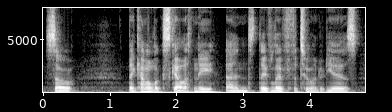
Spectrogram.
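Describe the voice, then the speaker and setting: A podcast host with an androgynous voice of medium pitch chats casually. The delivery is explanatory and conversational. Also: flat delivery, measured pace, darkish tone. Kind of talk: casual chat.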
